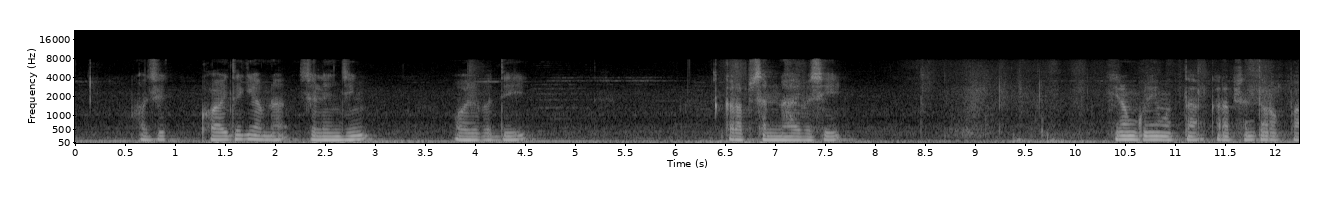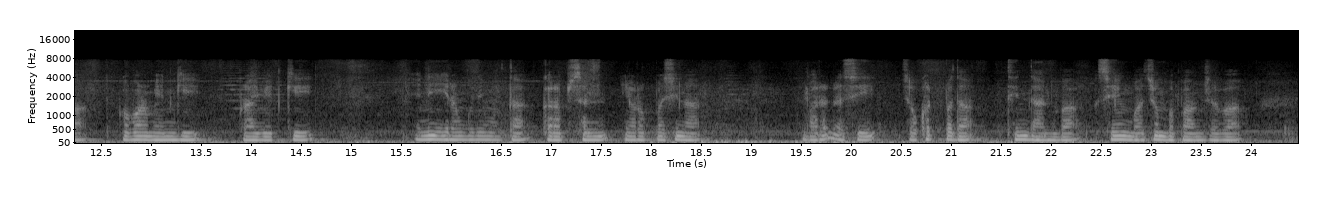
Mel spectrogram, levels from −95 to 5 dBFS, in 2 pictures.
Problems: background sounds at intervals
